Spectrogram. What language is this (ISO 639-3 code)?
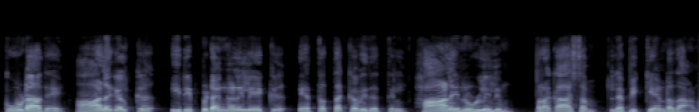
mal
